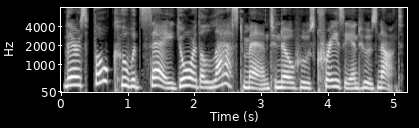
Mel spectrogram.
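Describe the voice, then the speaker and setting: A woman's voice: mid-range voice, slow pace, no echo, studio quality, natural voice. A female performer acting an earnest, anxious fourteen-year-old country girl in an audiobook, plain-spoken and worried. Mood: wry.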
